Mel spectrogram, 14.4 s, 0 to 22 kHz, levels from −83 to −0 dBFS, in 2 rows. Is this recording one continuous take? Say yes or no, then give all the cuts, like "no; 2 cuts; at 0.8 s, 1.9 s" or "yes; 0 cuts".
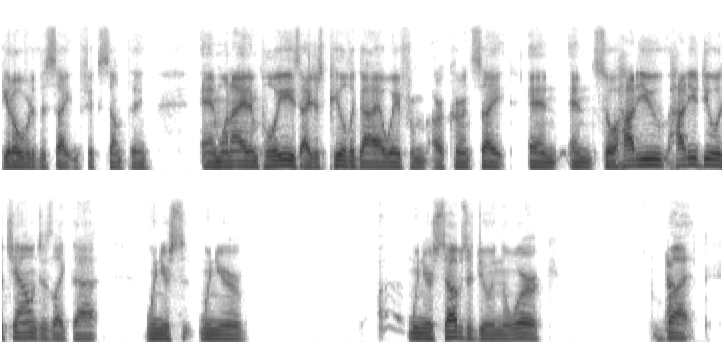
no; 1 cut; at 5.1 s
